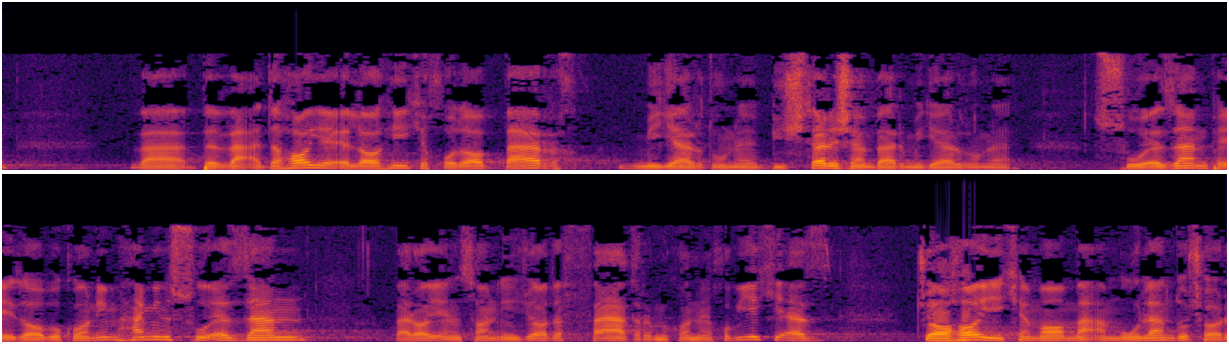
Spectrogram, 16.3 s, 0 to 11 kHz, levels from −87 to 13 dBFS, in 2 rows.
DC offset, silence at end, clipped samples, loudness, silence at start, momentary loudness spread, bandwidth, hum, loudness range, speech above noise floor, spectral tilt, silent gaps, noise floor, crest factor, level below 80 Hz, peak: under 0.1%; 0 s; under 0.1%; -17 LUFS; 0 s; 11 LU; 8 kHz; none; 4 LU; 29 dB; -5 dB/octave; none; -46 dBFS; 18 dB; -48 dBFS; 0 dBFS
